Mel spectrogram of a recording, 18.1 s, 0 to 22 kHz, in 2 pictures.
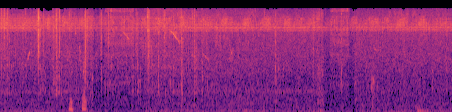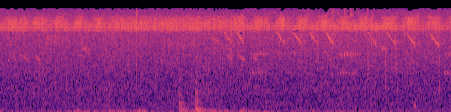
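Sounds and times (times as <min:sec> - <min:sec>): insect chorus: 0:00.0 - 0:18.0
bird chirps: 0:12.6 - 0:18.0.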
